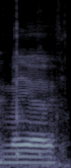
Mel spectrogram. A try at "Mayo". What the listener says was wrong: No, Mayo. It's just an O sound, not yo.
